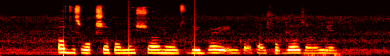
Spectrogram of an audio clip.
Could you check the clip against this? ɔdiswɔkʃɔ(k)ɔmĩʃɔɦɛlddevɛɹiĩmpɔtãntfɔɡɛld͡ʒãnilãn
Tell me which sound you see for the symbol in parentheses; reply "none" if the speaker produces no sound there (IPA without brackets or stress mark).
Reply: p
